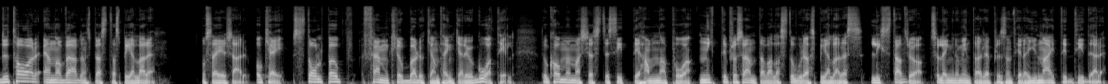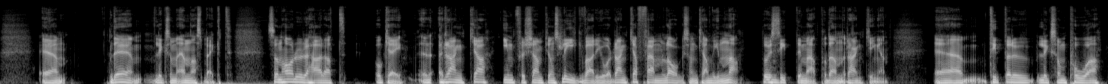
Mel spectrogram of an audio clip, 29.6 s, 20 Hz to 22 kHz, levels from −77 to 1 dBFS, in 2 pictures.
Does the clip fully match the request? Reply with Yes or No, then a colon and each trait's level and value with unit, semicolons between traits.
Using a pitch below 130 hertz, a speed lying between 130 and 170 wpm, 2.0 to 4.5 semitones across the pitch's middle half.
Yes: low, 100 Hz; average, 165 wpm; average, 3.4 semitones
